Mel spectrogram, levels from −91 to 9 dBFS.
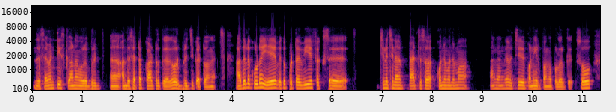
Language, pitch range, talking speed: Tamil, 130-160 Hz, 140 wpm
